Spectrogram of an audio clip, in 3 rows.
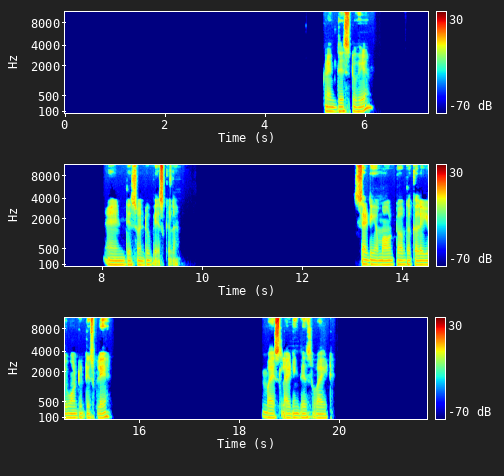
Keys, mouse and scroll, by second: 1.2 click, 1.7 middle click, 2.9-3.5 drag, 3.5 middle click, 4.1 click, 5.3-7.3 drag, 7.8-9.3 drag, 10.3 click, 11.6 scroll down 2, 11.7 middle click, 12.3-12.7 scroll up 3, 13.3-14.3 drag, 14.7-17.3 drag, 18.6-20.8 drag, 20.9 ctrl+z, 21.2-21.7 drag.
